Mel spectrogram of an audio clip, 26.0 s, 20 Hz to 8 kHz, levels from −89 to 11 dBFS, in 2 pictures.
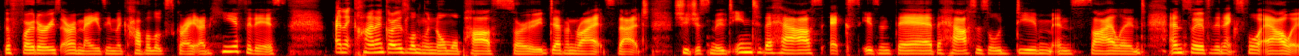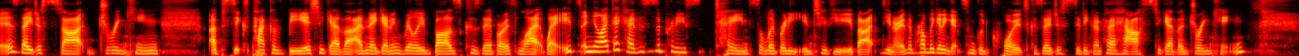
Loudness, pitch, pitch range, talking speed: -20 LUFS, 165 Hz, 150-190 Hz, 225 wpm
